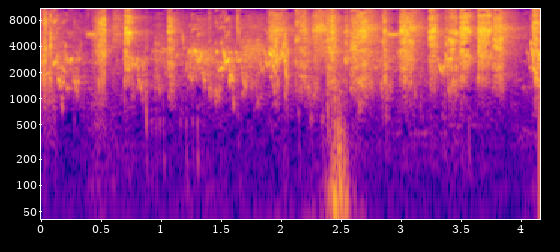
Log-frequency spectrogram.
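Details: Budgerigars from a breeding group in South Holland, Netherlands, give harsh overlapping squawks and grating chirps in an unbroken stream, with one soft low thud partway through.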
